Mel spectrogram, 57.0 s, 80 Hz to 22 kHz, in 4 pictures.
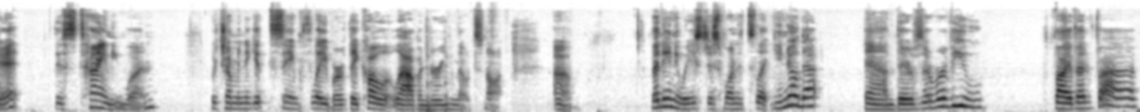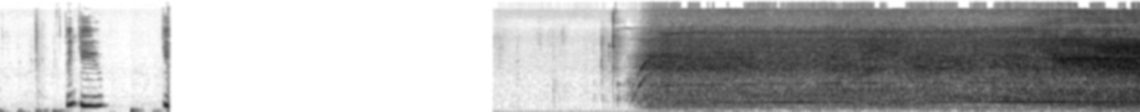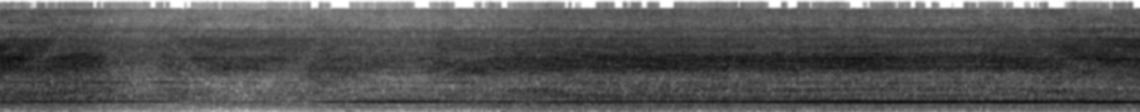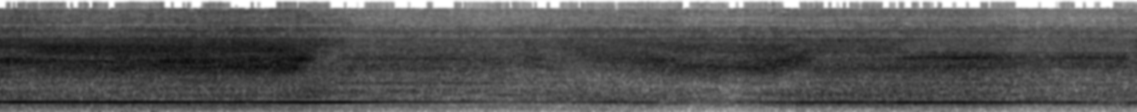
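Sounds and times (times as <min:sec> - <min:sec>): vacuum mop motor whine: 0:21.9 - 0:56.9
rushing suction noise: 0:22.2 - 0:56.9.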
